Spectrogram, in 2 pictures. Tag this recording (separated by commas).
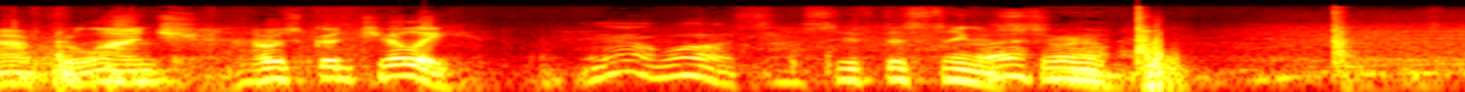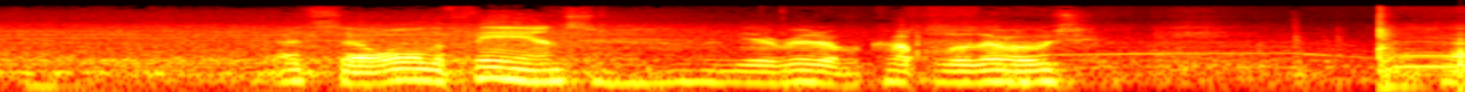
Vehicle, Speech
